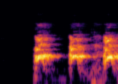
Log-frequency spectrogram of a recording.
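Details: Golden retriever Buzo playing over a pillow with its owner, giving three loud, harsh barks about half a second apart, each a short burst, with a woman speaking Marathi around them.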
